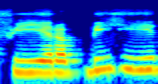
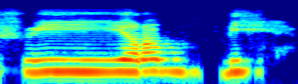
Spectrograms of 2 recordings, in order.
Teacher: kalau mau berhenti di sini nggak boleh fi rabbihi, tapi fi rabbih.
